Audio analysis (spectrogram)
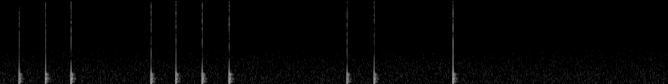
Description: Tap code, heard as knocks on a wall, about 4 knocks a second. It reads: OF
